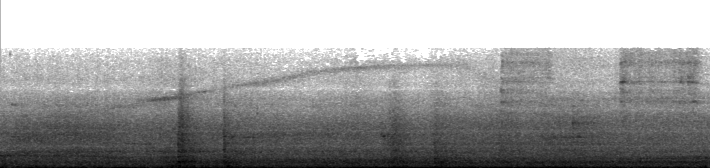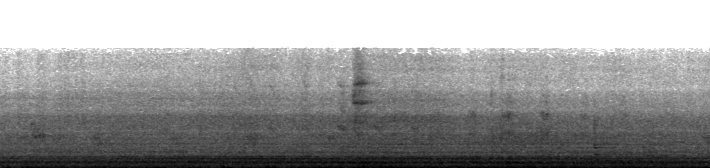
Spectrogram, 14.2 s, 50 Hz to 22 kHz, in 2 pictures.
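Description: Melbourne A2-class tram approaching along the track, its traction motors humming and steel wheels running on the rails, with a few clicks over the rail joints. A steady whine comes in over the second half as it draws close.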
